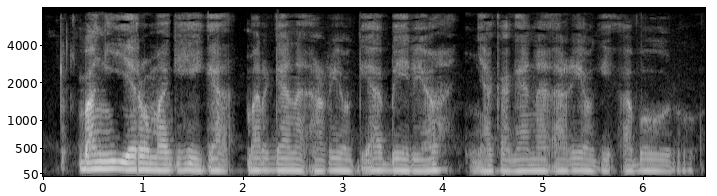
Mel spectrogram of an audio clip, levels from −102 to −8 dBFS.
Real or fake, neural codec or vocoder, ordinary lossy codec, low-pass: real; none; AAC, 32 kbps; 7.2 kHz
